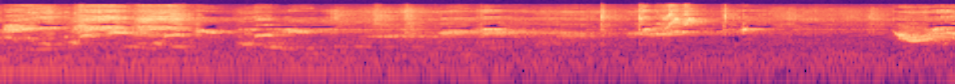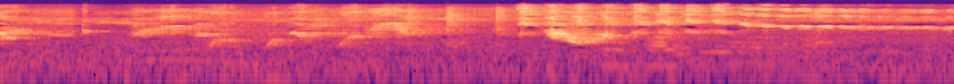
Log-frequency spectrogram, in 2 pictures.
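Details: Lively singing from a white-rumped shama (murai batu): scattered harsh squawks and chirps, swooping upward whistles and a quick series of rising notes near the end, set against quiet background noise.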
